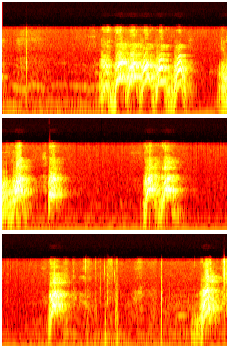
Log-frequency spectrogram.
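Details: Springer Spaniel dog talking in a string of short, expressive vocal bursts: whiny, warbling yowls and clipped barks. The bursts come about every two seconds, with brief silences between them.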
